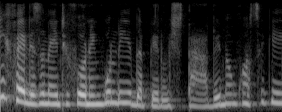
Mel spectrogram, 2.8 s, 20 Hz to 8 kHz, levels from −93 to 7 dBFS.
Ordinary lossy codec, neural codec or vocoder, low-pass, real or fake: none; none; 7.2 kHz; real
